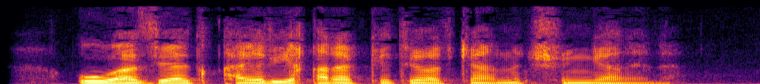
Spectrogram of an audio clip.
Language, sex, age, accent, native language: Uzbek, male, 18-24, Andijon, Uzbek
